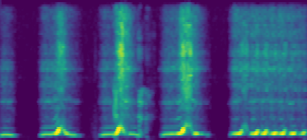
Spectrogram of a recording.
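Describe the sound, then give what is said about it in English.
A person vocally imitates a quail call: five short, whistled, wavering cries in quick succession, the last breaking into a rapid warbling trill, loud and alone. “you'll hear a quail noise outside your bedroom window.”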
